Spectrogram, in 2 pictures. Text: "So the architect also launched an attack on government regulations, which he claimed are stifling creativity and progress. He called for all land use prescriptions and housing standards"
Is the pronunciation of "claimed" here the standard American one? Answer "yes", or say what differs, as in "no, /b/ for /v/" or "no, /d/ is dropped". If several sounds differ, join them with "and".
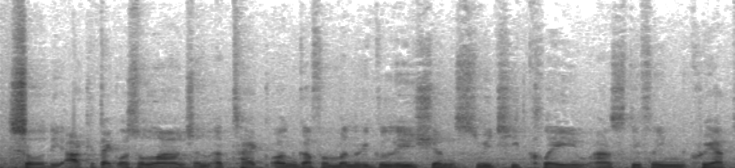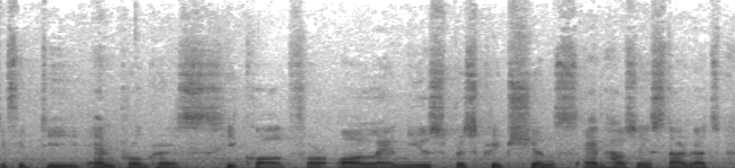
no, /d/ is dropped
